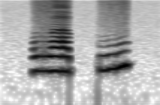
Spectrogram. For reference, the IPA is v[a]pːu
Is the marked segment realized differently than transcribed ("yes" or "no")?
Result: no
